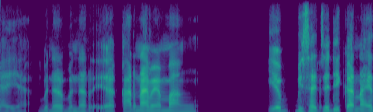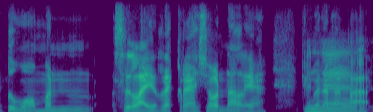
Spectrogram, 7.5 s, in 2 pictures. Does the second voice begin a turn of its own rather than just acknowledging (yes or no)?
no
